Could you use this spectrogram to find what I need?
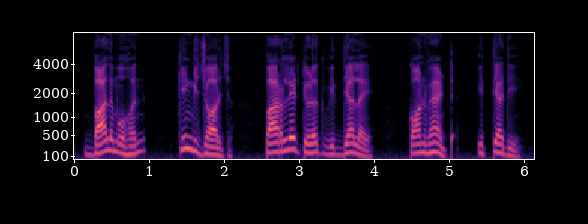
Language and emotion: Marathi, neutral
